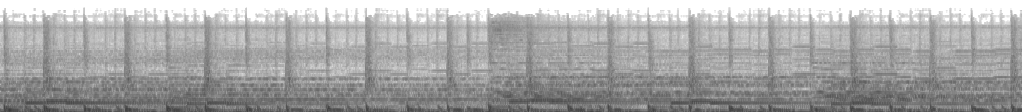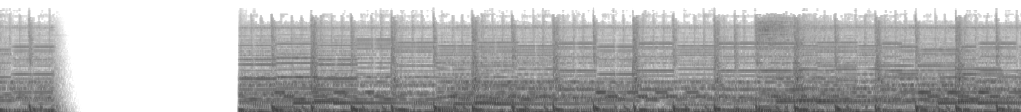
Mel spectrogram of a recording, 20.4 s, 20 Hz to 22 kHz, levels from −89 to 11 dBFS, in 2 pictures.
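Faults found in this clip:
Long network dropout, 10.74–12.62 s. Stream likely stalled in transit. Receiver concealment stretches the last sound into a fading buzz or hiss, then about 1.58 s of silence. Playback resumes at 12.62 s with 1.86 s of audio lost.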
